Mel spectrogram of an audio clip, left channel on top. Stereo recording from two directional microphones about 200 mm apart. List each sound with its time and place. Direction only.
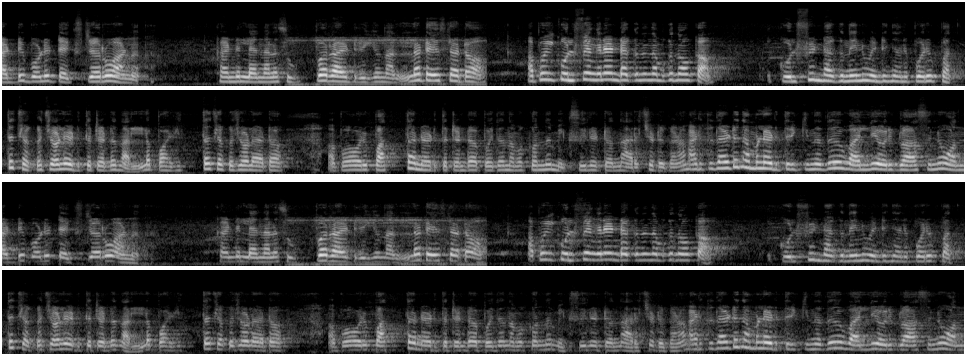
0.0 s a woman's voice: 55° left (ahead or behind)
2.1 s speech: 30° left (ahead or behind)
4.1 s a woman's voice: 50° left (ahead or behind)
7.8 s a woman's voice: 40° left (ahead or behind)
